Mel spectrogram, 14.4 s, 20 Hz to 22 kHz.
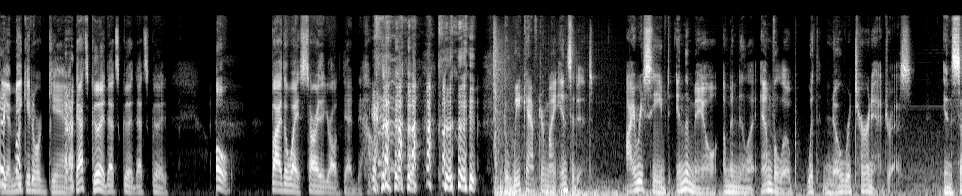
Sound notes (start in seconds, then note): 0.0 laughing; 5.5 both laughing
